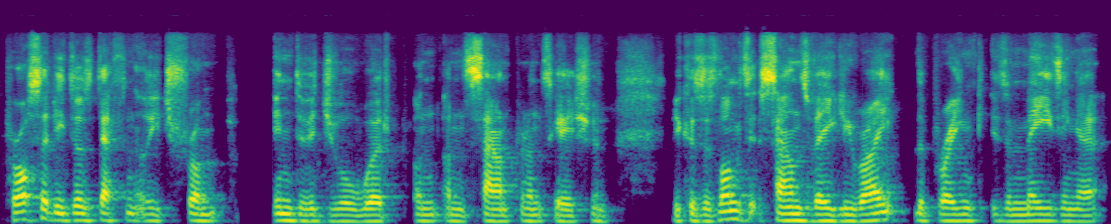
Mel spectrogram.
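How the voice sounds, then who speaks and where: Man, very dark mellow voice, conversational host, video call. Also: fairly low pitch, brisk. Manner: asks questions in a relaxed conversational way. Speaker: conference host. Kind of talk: interviewing over video call.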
